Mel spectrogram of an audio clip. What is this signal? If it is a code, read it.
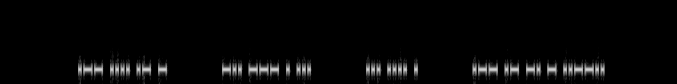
Morse code, heard as a keyed tone, about 46 wpm, 700 Hz. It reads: WHAT DOES SHE WANT?
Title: 3x Word-Spacing - Sentences from Top 200 Words - 45wpm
